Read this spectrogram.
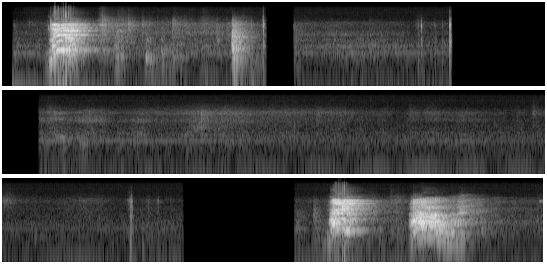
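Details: Border Collie named Toff barking at a washing machine indoors: a sharp bark opens, a second follows near two seconds, then long quiet with faint clicks before two more loud barks close together at the end.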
